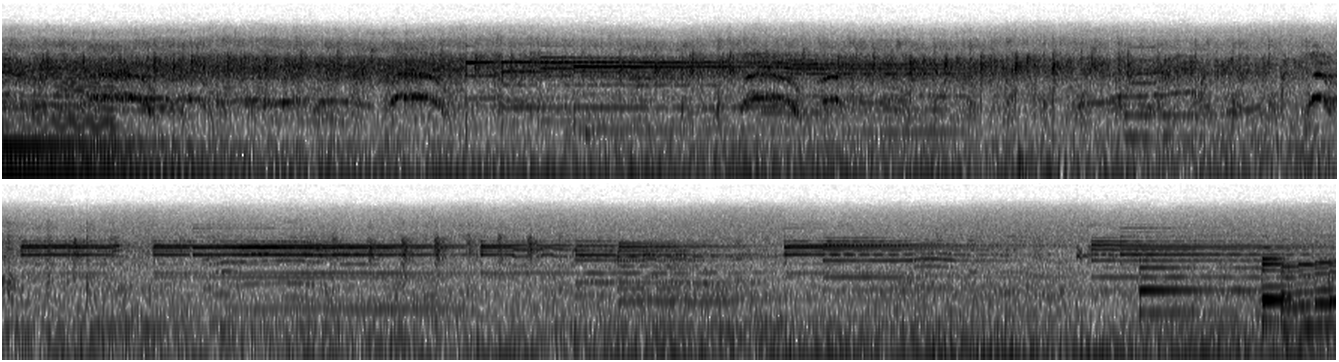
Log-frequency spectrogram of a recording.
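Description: Live band on a soundboard recording: a held bass note dies away about a second in, and the crowd cheers and whoops for several seconds. Then steady guitar and keyboard notes are played quietly, noodling and tuning between songs.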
